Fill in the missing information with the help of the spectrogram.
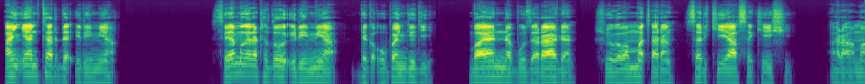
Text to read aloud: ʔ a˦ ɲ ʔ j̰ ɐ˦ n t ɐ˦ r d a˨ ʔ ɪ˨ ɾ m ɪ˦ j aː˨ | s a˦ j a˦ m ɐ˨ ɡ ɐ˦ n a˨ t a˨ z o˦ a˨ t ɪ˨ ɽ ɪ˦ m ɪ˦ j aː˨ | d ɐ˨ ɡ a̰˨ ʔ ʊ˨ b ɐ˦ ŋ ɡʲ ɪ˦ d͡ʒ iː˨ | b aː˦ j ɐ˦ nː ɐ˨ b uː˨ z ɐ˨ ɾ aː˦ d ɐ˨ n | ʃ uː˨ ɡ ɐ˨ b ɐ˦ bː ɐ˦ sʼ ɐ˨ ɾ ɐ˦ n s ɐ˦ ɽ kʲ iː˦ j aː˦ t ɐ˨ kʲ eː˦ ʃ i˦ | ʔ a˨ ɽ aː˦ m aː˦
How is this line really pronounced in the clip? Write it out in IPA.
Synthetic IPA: ʔ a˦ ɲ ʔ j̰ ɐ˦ n t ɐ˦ r d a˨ ʔ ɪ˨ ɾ m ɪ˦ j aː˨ | s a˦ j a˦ m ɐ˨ ɡ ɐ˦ n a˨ t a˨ z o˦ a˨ ʔ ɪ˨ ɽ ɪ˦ m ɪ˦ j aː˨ | d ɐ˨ ɡ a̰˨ ʔ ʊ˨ b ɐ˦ ŋ ɡʲ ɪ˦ d͡ʒ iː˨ | b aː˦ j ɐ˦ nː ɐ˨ b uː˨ z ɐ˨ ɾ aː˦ d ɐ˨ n | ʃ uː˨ ɡ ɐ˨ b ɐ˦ mː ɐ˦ sʼ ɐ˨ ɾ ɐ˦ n s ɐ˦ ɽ kʲ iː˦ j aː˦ s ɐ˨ kʲ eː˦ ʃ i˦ | ʔ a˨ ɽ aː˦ m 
